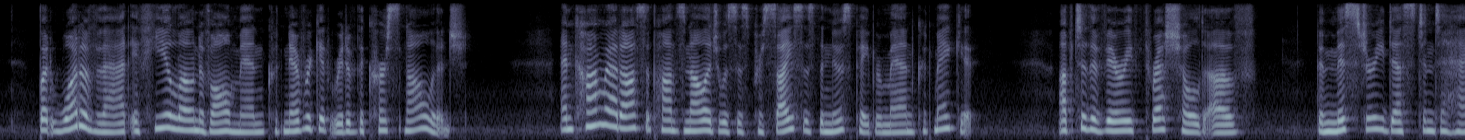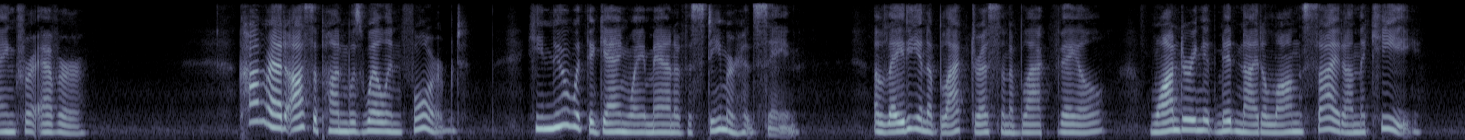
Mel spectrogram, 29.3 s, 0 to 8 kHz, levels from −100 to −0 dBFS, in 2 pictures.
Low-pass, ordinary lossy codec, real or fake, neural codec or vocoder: 7.2 kHz; MP3, 64 kbps; fake; codec, 16 kHz, 2 kbps, FunCodec, trained on LibriTTS, 25 frames a second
